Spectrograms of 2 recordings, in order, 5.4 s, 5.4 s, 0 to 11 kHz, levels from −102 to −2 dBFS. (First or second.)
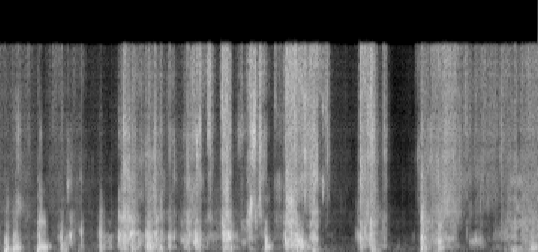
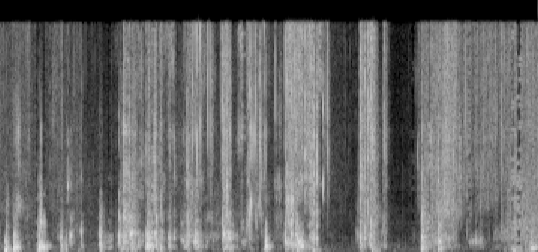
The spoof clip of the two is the first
